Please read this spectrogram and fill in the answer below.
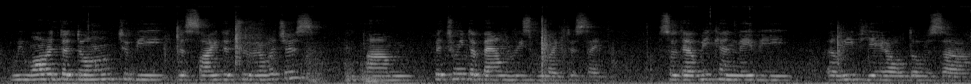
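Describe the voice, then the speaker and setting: Amid noticeable background noise and audible room echo, a woman speaks at a moderate pace and fairly high pitch with monotone, flat intonation. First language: French. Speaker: municipal staff presenter. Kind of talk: council presentation. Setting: council meeting room. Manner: halting, many fillers.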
